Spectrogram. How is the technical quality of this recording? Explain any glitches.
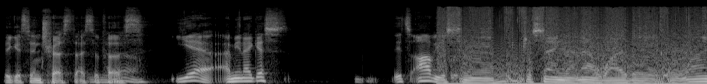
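The recording degrades sharply in its final stretch. From 4.37 s to the end, the speech turns harsh and gritty, with distortion nearly as loud as the voice itself. The likely cause is low bit depth without dither: truncation to 4 bits rounds every sample onto coarse steps, so the error follows the speech. The waveform shows blocky staircase steps, and the spectrogram fills with broadband grain that rises and falls with each syllable.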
